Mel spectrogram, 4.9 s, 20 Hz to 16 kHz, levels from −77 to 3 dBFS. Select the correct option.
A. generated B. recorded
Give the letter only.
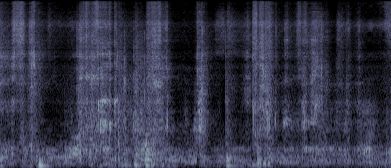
A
